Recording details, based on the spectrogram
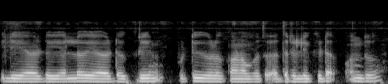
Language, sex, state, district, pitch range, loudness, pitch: Kannada, male, Karnataka, Koppal, 135-145 Hz, -15 LUFS, 135 Hz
